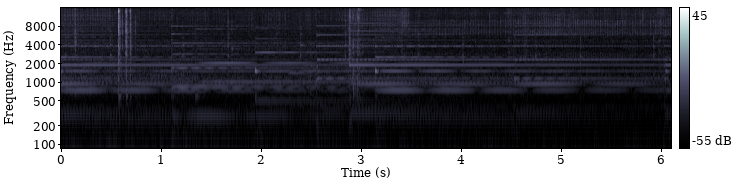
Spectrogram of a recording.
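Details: Howard Miller 612-581 triple chime regulator wall clock after replacing the broken time-train spring and barrel and fitting a new suspension spring, cleaned up: soft even ticking, about three a second, with occasional chime tones; movement healthy and steady.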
